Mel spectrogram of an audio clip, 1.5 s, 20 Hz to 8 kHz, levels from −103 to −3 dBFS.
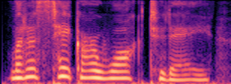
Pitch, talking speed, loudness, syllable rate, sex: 225 Hz, 270 wpm, -18 LUFS, 5.3 syllables/s, female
